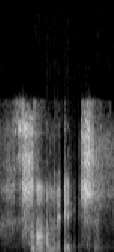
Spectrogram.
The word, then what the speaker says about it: homage: Cambridge dictionary and this homage you know H but this in British H this is like pronounced like O like this while this Okay.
